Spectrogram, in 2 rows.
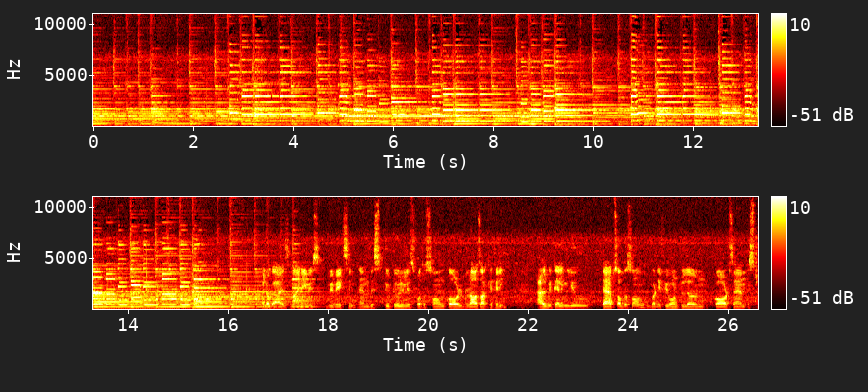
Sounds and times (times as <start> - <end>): Guitar: 0.0 - 26.6
Speech: 16.7 - 21.6, 22.2 - 26.6.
